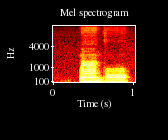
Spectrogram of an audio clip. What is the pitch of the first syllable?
high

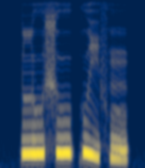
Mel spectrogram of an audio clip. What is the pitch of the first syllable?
high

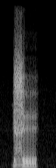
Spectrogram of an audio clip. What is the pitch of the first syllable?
low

